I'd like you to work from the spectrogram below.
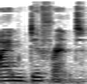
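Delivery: ordinary delivery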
